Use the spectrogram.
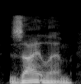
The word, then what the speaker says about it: xylem: It travels up the xylem, pronounced xylem, and fortifies the fruit against the rot.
